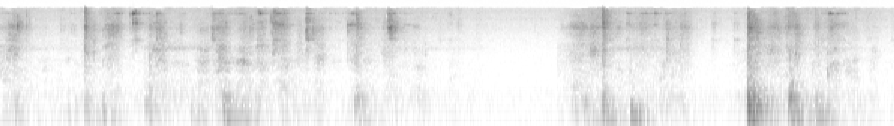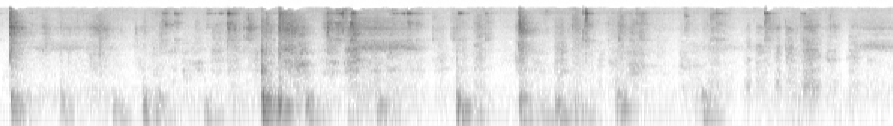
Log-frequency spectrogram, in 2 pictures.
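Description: A dog panting and sniffing as it paws and noses at its toys on the floor, with irregular scuffs and knocks of paws and toys, and a short pause about a third of the way in.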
